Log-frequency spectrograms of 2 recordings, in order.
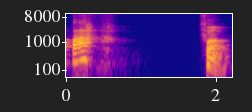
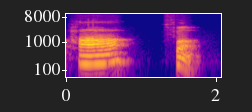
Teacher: pronuncia o r do pafan não o que acontece no alemão sempre que eu tenho uma letra R antes de uma consoante ou no final da frase ela é pronunciada como se fosse uma letra A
